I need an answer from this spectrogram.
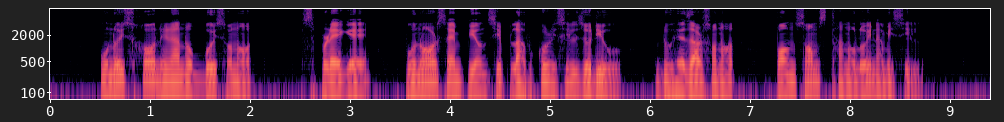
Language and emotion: Assamese, neutral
